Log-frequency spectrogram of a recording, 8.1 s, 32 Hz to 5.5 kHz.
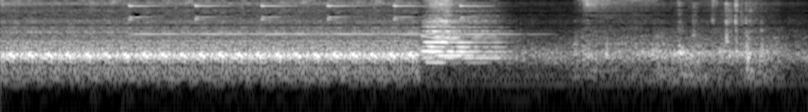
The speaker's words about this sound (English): Track 1, Port Jefferson Train Number 668.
